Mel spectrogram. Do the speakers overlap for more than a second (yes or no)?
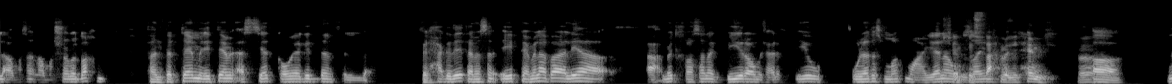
no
